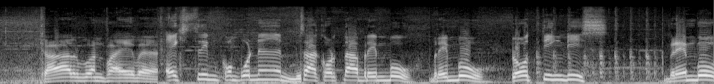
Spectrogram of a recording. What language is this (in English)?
Malay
